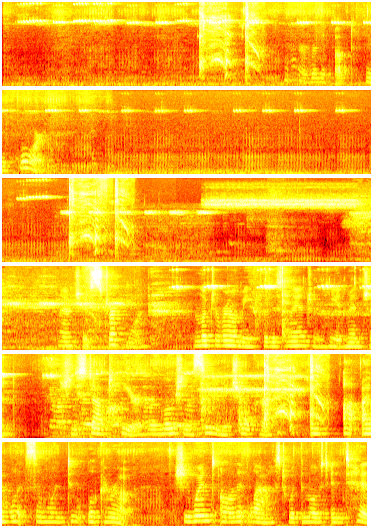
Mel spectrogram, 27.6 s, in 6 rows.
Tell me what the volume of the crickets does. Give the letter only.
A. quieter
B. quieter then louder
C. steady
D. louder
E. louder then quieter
B.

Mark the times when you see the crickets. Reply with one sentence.
You can hear the crickets from 0.0 to 22.2 s.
